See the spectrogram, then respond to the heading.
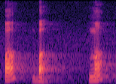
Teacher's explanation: इसमें हम होठों का यूज़ कर रहे हैं, तो इसीलिए हम इन्हें बायलेबियल शब्द कहते हैं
